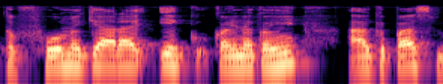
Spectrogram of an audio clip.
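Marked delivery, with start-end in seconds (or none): none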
